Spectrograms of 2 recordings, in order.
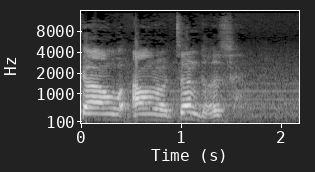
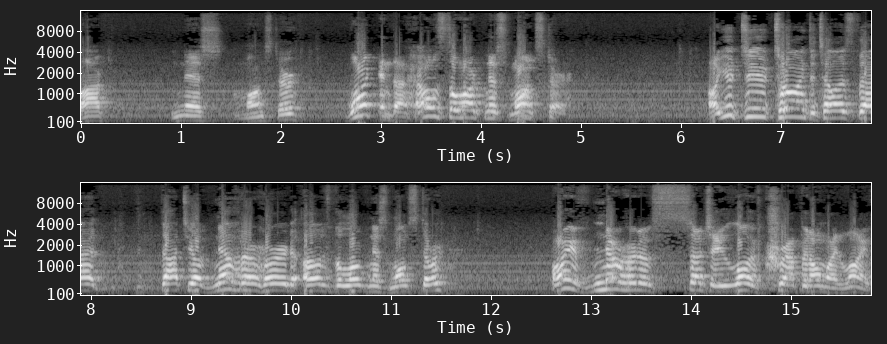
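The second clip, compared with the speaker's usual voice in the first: hot-tempered, incredulous, scornful angry outburst; 2 semitones higher than usual. In a machinima scene, a hot-tempered character answers two others, angry. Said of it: "I really need anger management. / I really need anger management".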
